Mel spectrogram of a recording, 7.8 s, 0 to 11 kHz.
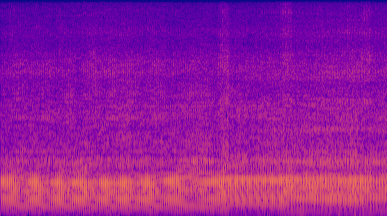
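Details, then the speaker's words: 1969 Honda CT70 single cylinder, long-sitting non-runner, at first start: it chugs along at a steady quick idle of about four beats a second, even and unbroken, running clean; the headlight and alternator work. "This one this. Shoot all start. Sounds good. Sounds good."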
